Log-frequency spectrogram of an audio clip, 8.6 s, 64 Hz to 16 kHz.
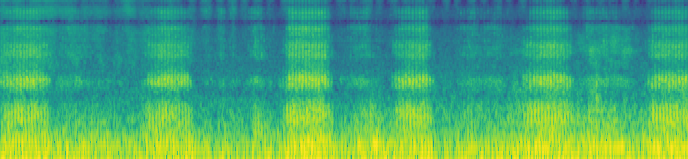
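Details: Loud snoring and purring from Fasu, a male orange tabby rescue cat born October 2019, adopted from a shelter July 2020: a steady low rumble with hoarse breath bursts returning roughly every one and a half seconds.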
